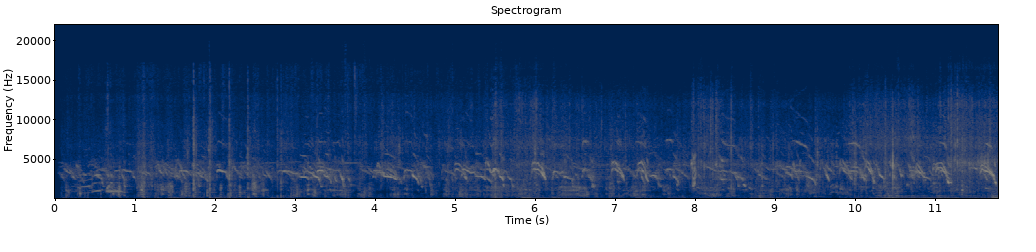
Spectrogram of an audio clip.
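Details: Flock of hungry chickens gathering for their first meal during a calm countryside morning feeding. A dense, continuous chatter of short high chirps and soft clucks, with scattered pecking clicks and background rustle growing louder at the end.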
